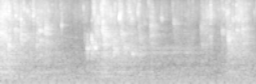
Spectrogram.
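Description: Water squeezed out of dye-soaked yarn in Easter egg dye, a steady close trickling and splashing into liquid that swells and eases in a few waves.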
